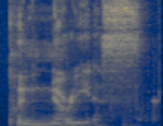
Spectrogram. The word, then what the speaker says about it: penurious: week and today's word of the week is penurious all right like that penuus is an adjective and it's spelled p n u r i o us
